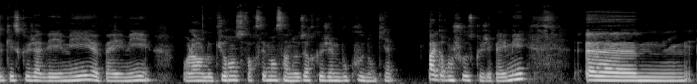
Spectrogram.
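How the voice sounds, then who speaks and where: A woman records a casual book vlog in a warm, darker voice. Her talk rambles and she hesitates often, picking her words as she goes. The tone stays easy and conversational. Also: mid-range voice. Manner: chatty, rambling, many hesitations. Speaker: book vlogger. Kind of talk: casual vlog chat to camera.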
